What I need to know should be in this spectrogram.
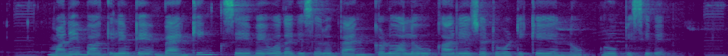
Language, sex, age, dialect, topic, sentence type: Kannada, female, 18-24, Mysore Kannada, banking, statement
